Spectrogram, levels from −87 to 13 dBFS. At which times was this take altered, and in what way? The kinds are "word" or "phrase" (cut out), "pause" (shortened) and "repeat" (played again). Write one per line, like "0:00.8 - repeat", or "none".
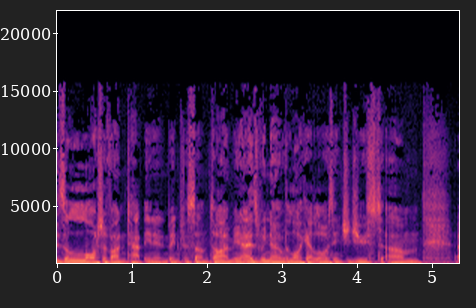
0:01.2 - word
0:01.5 - word
0:03.0 - phrase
